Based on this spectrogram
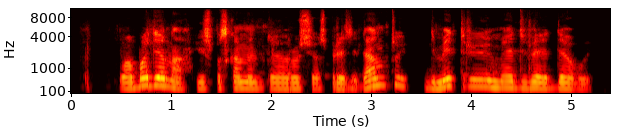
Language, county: Lithuanian, Vilnius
